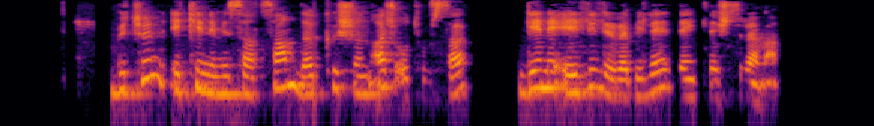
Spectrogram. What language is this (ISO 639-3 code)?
tur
